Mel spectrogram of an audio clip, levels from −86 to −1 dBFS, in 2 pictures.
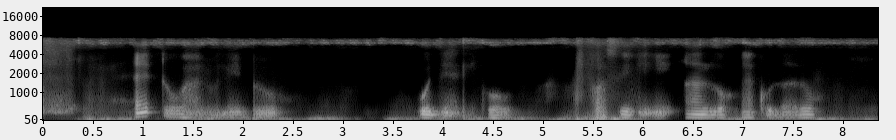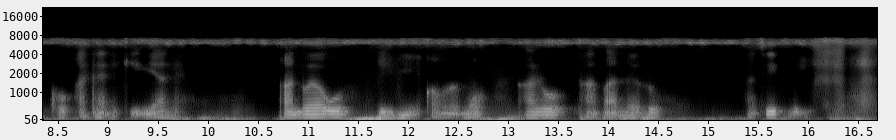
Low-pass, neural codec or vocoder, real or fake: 7.2 kHz; codec, 24 kHz, 0.9 kbps, WavTokenizer, large speech release; fake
